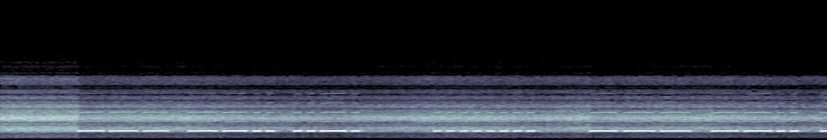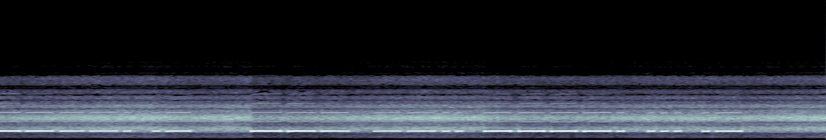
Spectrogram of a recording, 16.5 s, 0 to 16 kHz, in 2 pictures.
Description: Morse code, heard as a keyed tone, hand-sent with a bug key, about 18 wpm, 1060 Hz, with radio static and a weaker station near 2080 Hz. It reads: OZF <HH> OZ9A OZ9SA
